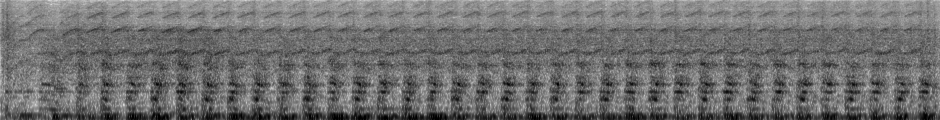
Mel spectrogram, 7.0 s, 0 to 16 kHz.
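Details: Nissan S13 240SX budget turbo build on its first start attempt, with a leaking fuel fitting and the fuel pump no longer running; steady cranking at about two and a half turns a second that never catches; crank no start, fuel delivery suspect.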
